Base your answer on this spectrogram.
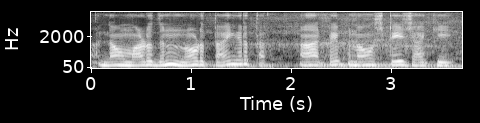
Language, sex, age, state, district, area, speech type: Kannada, male, 30-45, Karnataka, Dharwad, urban, spontaneous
